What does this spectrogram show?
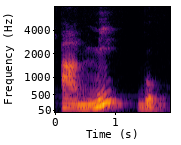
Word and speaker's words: amigo: A palavra amigo. Qual que é a sílaba mais forte? O mi.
